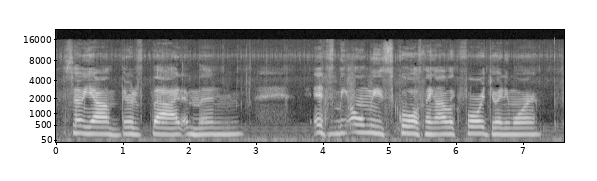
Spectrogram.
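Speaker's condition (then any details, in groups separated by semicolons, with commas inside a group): Cerebral palsy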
